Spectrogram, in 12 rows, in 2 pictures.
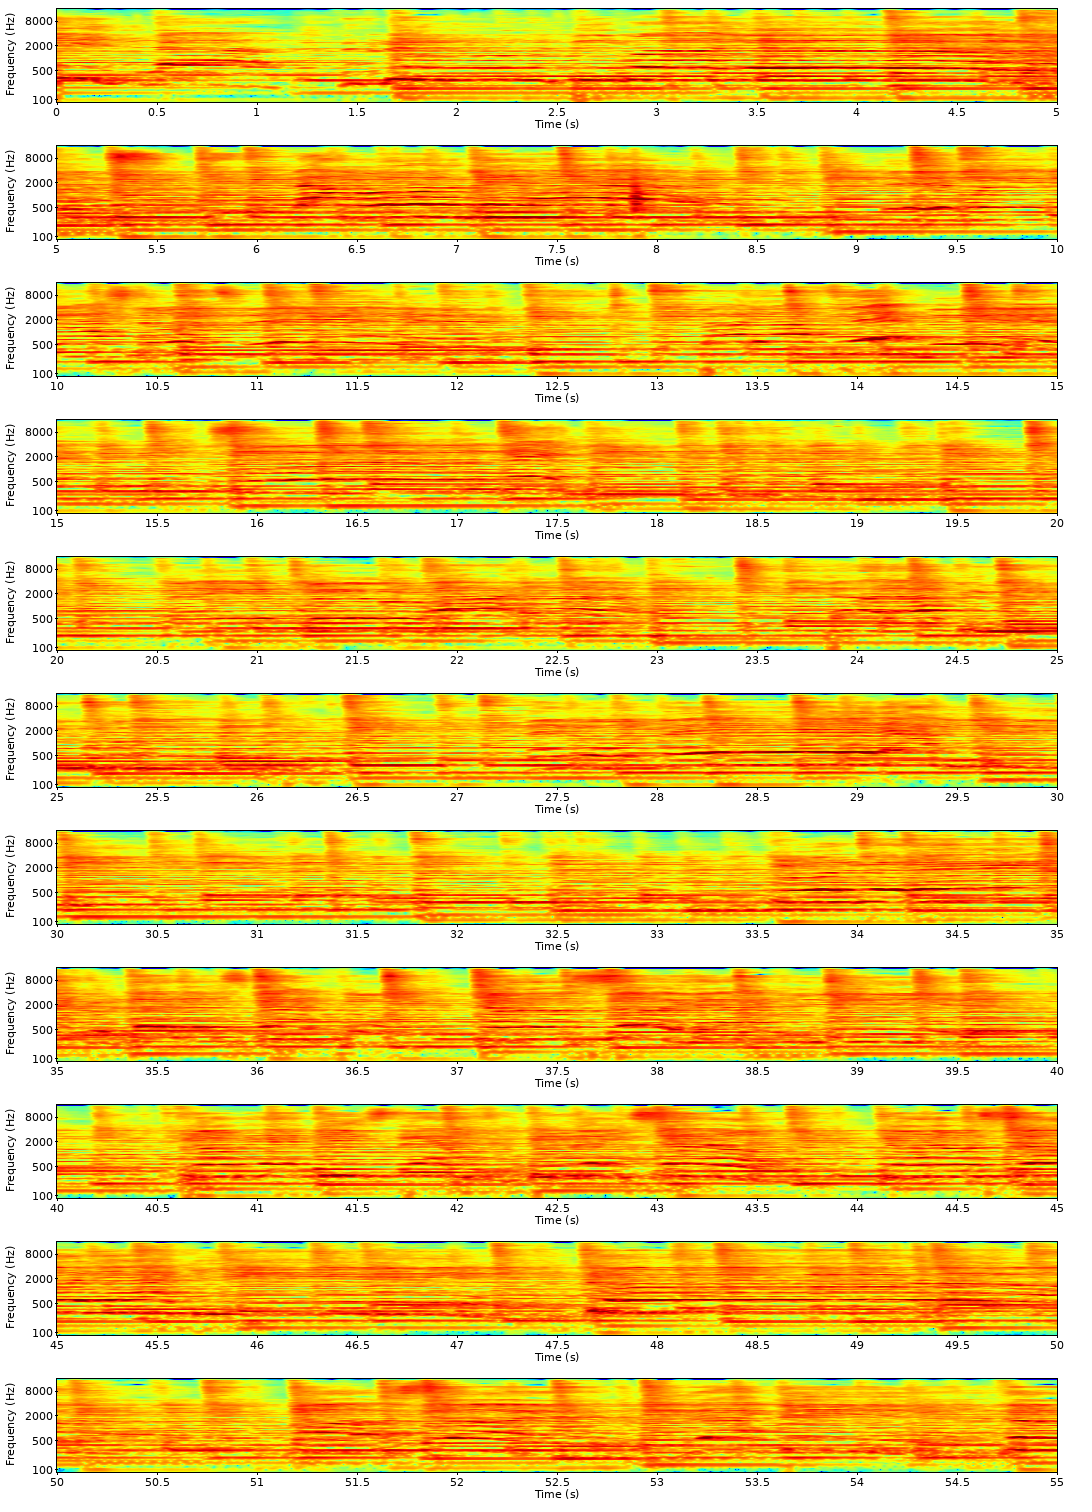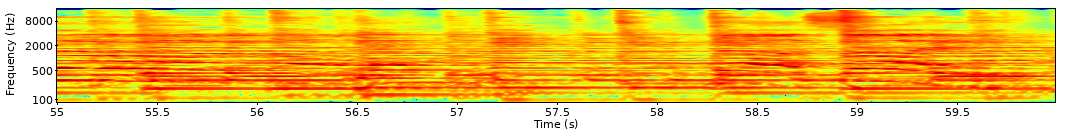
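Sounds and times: acoustic guitar: 0:00.0 - 0:59.9
electric keyboard: 0:00.0 - 0:59.9.

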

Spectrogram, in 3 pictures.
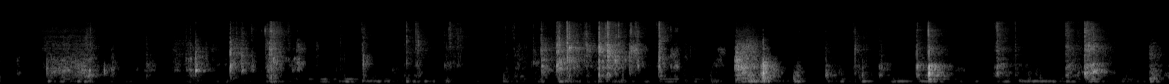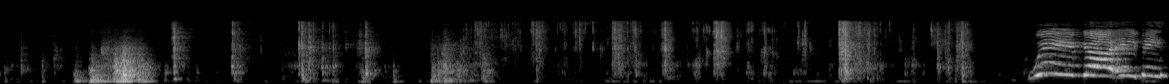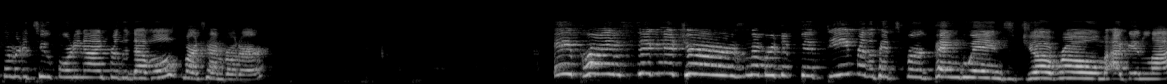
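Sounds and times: cardboard and wrapper crinkling: 0:00.5 - 0:06.9, 0:13.3 - 0:21.5
person speaking: 0:22.0 - 0:26.0, 0:29.0 - 0:35.0.

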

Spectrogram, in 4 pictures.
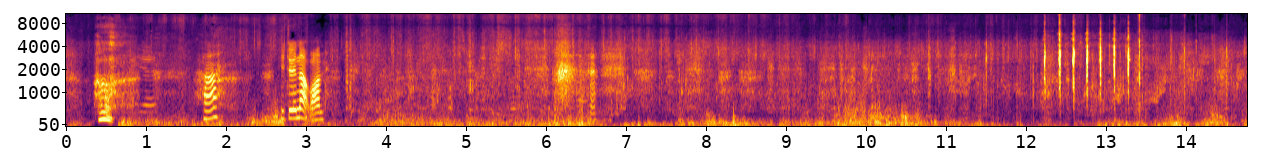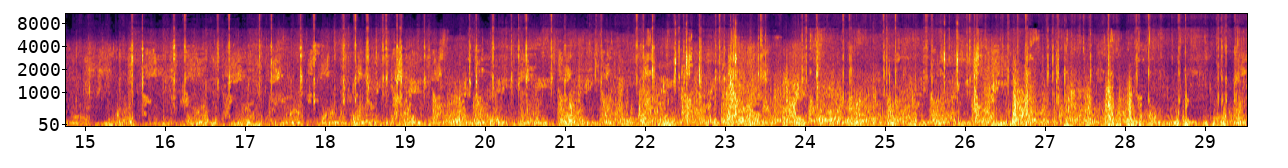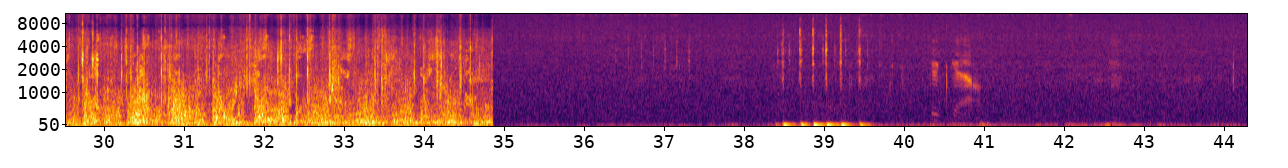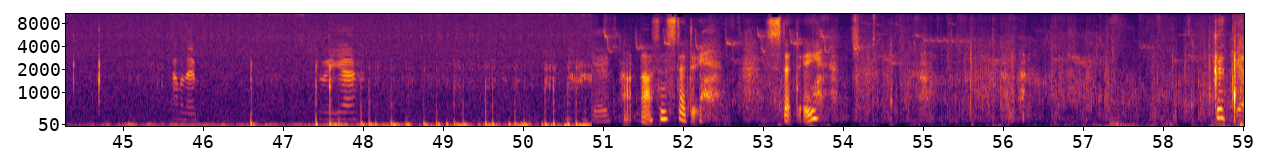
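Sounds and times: low rumble of movement: 0:00.8 - 0:34.9, 0:36.4 - 0:50.9
horse hoofbeats on wet grass: 0:02.7 - 0:34.9, 0:46.6 - 0:50.9.

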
